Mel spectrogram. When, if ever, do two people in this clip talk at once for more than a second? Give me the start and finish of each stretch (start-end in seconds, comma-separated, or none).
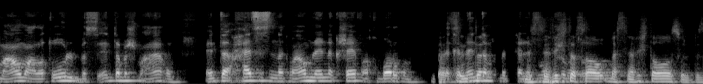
4.4-6.0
